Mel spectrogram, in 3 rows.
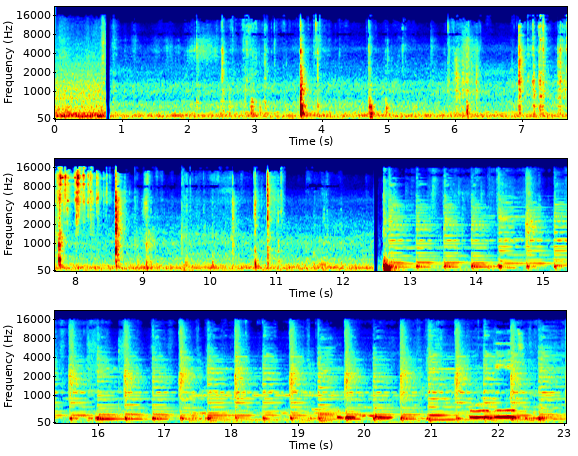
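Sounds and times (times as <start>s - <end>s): keys jingling: 7.5s - 8.6s.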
